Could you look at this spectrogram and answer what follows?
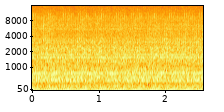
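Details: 2002 Alfa Romeo 147 2.0 Twin Spark, after the misfire was fixed by replacing the last of four ignition coils and plugs: steady, even idle hum with no stumbles or missed beats; normal idle.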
